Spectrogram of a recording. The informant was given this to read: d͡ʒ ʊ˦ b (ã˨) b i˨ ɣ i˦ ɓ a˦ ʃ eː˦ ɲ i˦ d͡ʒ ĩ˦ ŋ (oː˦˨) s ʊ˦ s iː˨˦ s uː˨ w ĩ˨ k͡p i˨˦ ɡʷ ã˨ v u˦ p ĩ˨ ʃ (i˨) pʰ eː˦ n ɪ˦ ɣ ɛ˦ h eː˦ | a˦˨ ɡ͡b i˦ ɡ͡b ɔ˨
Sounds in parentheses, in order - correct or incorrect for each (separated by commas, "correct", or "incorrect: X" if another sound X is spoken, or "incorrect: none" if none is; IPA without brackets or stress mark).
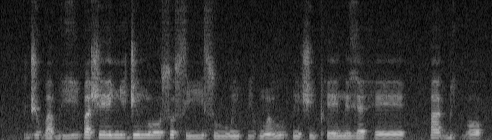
incorrect: a˨, incorrect: oː˦, incorrect: i˦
